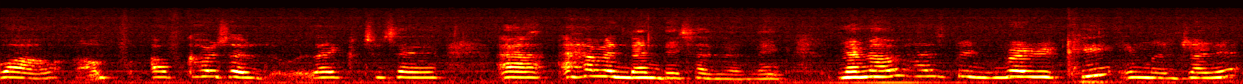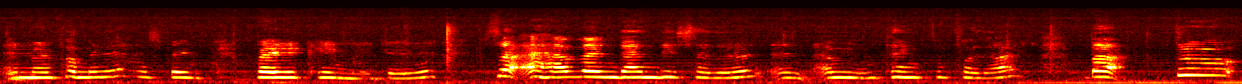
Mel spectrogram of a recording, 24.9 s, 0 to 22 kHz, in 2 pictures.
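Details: 26-year-old woman with lifelong cerebral palsy, speech affected enough that people often find her hard to understand; dysarthria (cerebral palsy).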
